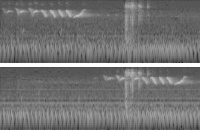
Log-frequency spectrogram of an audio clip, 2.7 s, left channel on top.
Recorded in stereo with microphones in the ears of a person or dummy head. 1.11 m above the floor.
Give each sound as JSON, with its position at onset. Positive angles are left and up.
{"t": 1.6, "sound": "a dropped coin", "side_deg": -20, "distance_m": 1.0}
